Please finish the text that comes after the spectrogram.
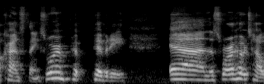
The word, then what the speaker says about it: Peabody: This woman 2 rows over, yes, it's Peabody. I'm like, look, Excuse me. I'm from Texas. It's spelled Peabody. It's Peabody. She goes, no, it's Peabody.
